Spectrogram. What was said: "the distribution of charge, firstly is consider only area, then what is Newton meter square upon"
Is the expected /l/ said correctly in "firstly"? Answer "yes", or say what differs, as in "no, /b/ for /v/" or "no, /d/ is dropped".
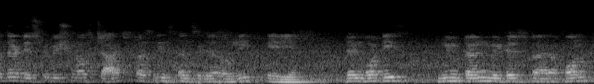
no, /l/ is dropped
